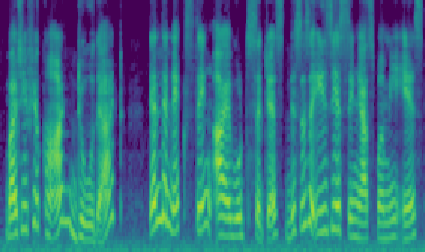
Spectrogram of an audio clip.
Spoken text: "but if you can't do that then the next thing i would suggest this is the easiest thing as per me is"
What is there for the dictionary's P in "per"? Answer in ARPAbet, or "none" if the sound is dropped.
F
